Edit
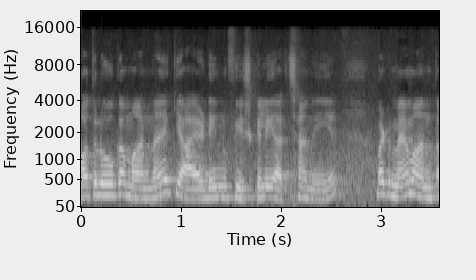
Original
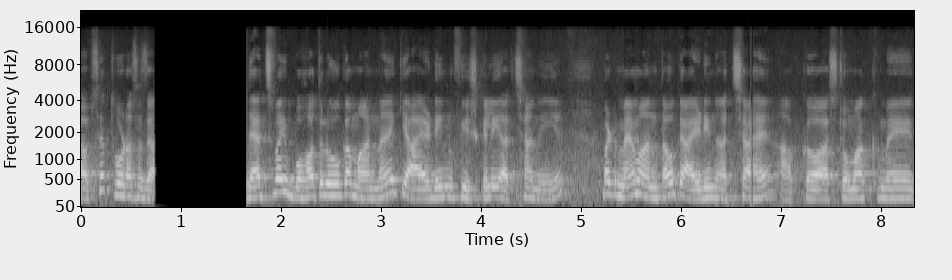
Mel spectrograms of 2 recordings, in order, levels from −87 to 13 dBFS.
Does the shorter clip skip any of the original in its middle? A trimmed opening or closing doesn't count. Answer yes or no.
no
